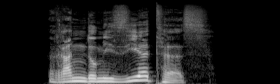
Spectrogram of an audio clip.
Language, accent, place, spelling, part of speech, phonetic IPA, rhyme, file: German, Germany, Berlin, randomisiertes, adjective, [ʁandomiˈziːɐ̯təs], -iːɐ̯təs, De-randomisiertes.ogg
- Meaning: strong/mixed nominative/accusative neuter singular of randomisiert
